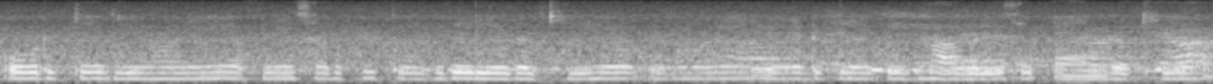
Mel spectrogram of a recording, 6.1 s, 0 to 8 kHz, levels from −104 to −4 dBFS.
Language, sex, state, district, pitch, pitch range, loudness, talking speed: Hindi, female, Rajasthan, Bikaner, 210 Hz, 205-215 Hz, -16 LUFS, 180 wpm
